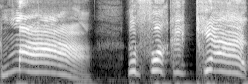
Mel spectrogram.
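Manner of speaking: very high, very slow, drawn-out Boston hollering. Describe the TikTok guy with the creepy cat to friends, imitating a Boston TikTok guy yelling. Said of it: "and he's yelling".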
